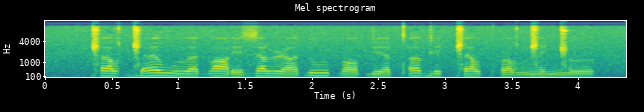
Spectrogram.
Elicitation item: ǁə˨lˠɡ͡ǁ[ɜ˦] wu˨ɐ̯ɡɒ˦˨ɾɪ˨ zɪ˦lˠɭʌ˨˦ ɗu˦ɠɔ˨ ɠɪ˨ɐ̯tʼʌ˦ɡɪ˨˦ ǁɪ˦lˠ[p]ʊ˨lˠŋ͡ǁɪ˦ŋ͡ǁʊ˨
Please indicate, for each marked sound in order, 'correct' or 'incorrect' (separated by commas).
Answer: correct, incorrect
